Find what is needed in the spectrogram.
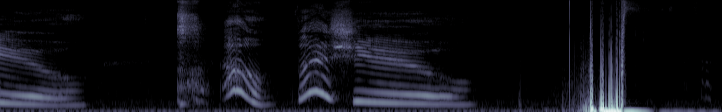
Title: Baby sneeze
